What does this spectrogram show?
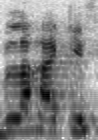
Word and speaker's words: Vlahakis: We appreciate you taking the time today, Kelly Vlahakis. Vlahakis? Vlahakis? Did I say it right? Vlahakis, which means Vlahakis.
